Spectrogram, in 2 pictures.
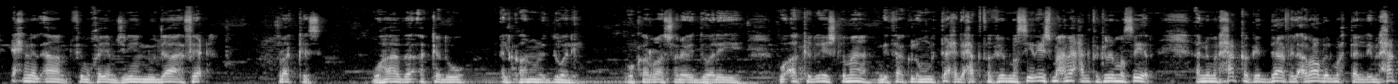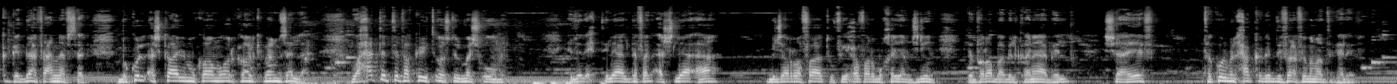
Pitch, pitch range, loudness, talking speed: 130 Hz, 110-140 Hz, -16 LUFS, 145 wpm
